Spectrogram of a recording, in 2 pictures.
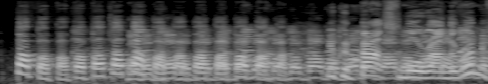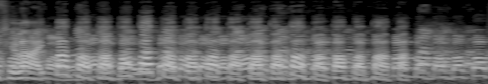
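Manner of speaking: "Ba" popped over and over with a light laugh; bouncing Ba. Shown as a demonstration. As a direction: bounce "ba" off the wall in front. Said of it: "bounce lots of Bs off the wall".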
